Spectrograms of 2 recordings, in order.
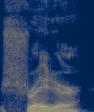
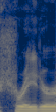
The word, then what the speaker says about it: Schroeder: bruce schroeder schroeder schrader everybody tells me a different every time i pronounce it one way i get an email saying it's the other one so i'll say schreider kind of a middle middle ground on him in the kyle rittenhouse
